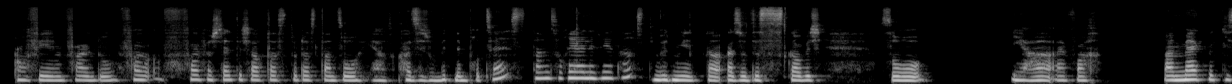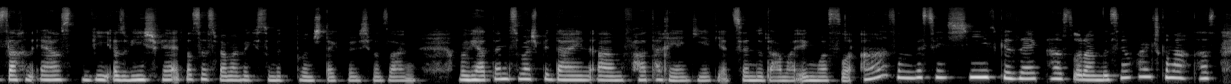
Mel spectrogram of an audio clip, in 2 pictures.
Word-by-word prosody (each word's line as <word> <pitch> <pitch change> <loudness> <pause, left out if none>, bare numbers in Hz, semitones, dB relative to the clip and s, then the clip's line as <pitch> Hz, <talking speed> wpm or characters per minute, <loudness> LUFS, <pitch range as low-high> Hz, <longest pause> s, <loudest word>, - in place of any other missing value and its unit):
Auf 200 -2 -5
jeden 190 -1 0
Fall 190 0 -4
du, 185 +1 -4
voll 205 0 -4
voll 220 +1 -6
verständlich 210 0 -4
auch, 200 -1 -2
dass 200 -1 -6
du 200 - -7
das 200 -1 -5
dann 190 -2 -2
so 185 0 0
ja, 185 -1 -4
quasi 190 -3 -2
so 180 +1 -3
mitten 200 +2 -1
im 185 - +2
Prozess 240 - -5
dann 285 0 -1
so 285 0 -8
realisiert 290 0 +2
hast. 350 +1 -7
Würden 205 -1 +4
wir 190 -2 +2
da 185 -3 0
also 190 -2 +2
das 190 +1 0
ist, - - -1
glaub 195 -1 +1
ich, 195 0 -2 0.5
so 185 0 +1 0.8
ja, 190 -3 +2
einfach 190 0 -4 0.6
man 200 0 +6
merkt 215 +1 +5
wirklich 210 0 -3
Sachen 215 -1 +2
erst, 210 +1 0
wie 205 0 0
also 200 -1 +4
wie 210 +1 +6
schwer 210 +1 0
etwas 225 +1 -4
ist, 230 -1 -3
wenn 195 - +1
man 195 0 0
wirklich 195 0 -5
so 195 - -7
mit 185 +1 -4
drin 180 -2 0
steckt, 180 0 -5
würd 180 0 -3
ich 180 - -12
mal 180 -1 -4
sagen. 180 +1 -5 0.4
Aber 210 -1 +5
wie 205 0 +8
hat 205 0 +1
denn 250 +1 +4
zum 245 0 -1
Beispiel 240 -1 0
dein, 205 -2 +3
ähm, 195 -1 +1
Vater 205 +2 -4
reagiert 180 0 -4
jetzt, - - -7
wenn 185 -1 +1
du 185 - +1
da 175 -1 -4
mal 175 0 -3
irgendwas 180 0 0
so, 165 -2 -2
ah, 250 +5 +1 0.2
so 320 - 0
'n 300 -1 +3
bisschen 320 0 +1
schief 330 +1 +6
gesägt 270 -3 +3
hast 255 -1 0
oder 215 -2 +4
'n 205 0 +3
bisschen 205 +10 +1
falsch 350 +1 -1
gemacht 300 -2 +3
hast? 280 0 -1
205 Hz, 210 wpm, -23 LUFS, 190-235 Hz, 0.8 s, wie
